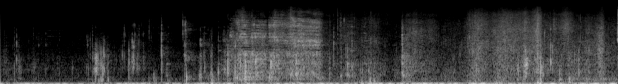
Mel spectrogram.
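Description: Close-miked mouth sounds of a man biting and chewing braised pork knuckle: a string of wet clicks and smacks, with one denser, louder stretch of about a second starting a little over two seconds in.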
